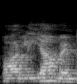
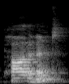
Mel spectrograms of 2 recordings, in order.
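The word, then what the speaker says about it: parliament: ಐ ಎ ಇರೋದಕ್ಕೆ ನಾನು ಪಾರ್ಲಿಯಾಮೆಂಟ್ ಅಲ್ಲ ಪಾರ್ಲಿಮೆಂಟ್ ಆರ್ ಪಾರ್ಲಿಮೆಂಟ್ ಓಕೆ ಅರ್ಥ ಆಯ್ತಲ್ಲ ನೆಕ್ಸ್ಟ್ ಇನ್ನು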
